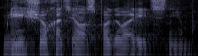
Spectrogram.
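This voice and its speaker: A man's voice: deep voice, lively intonation, quick pace, bright, forceful tone, husky, full character voice. A man playing a wistful narrator who recalls boyhood, telling the story expressively in a 1960s radio drama. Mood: wonder. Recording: old 1960s radio recording.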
